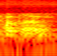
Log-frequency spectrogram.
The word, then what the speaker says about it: Pueblo: okay and let's check it we just say pueblo when the steel mill what what what why stop talking what what they say pueblo which is again that would be the sort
